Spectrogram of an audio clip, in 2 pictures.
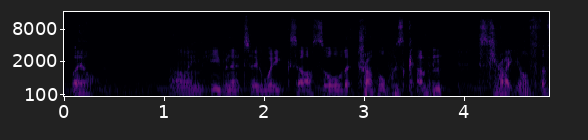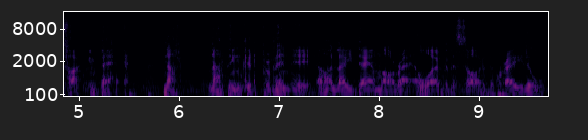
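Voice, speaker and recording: A man reading a humorous first-person story aloud as a storyteller, with deliberate phrasing and profane asides. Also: low-pitched, gravelly, fairly bright tone, soft background music. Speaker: storyteller, streamer narrating in character as a deputy.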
